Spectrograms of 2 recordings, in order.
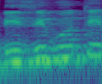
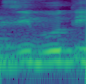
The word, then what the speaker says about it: जिबूती: डिजिबूती नहीं, यहाँ पर डी साइलेंट रहता है, जिबूती है ये, ठीक है।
